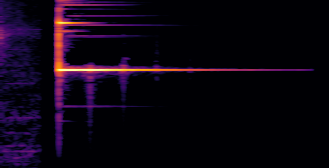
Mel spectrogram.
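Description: A single bright ding, a bell-like chime sound effect from the video edit, struck about half a second in and fading away over about a second and a half.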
